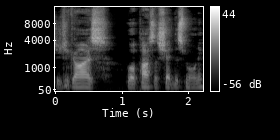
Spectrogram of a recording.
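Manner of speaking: plain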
